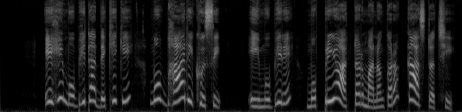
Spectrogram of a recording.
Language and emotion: Odia, happy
